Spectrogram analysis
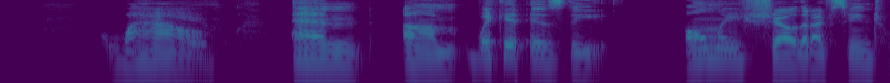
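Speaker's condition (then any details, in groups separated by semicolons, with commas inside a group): No condition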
